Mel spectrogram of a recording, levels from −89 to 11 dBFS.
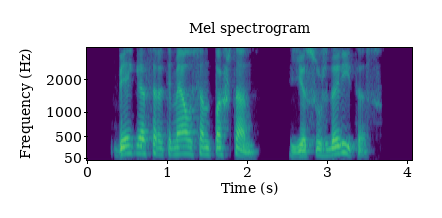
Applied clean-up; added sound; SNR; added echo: none; none; none; none.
